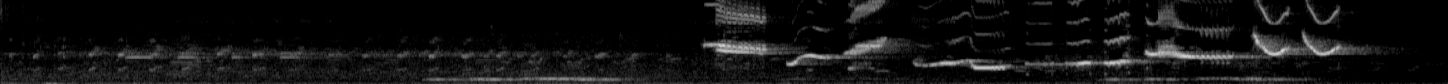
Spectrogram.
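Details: Oriental magpie-robin morning song in the forest-voice style with long notes, played for training birds to sing. A quiet start gives way to a loud run of varied high whistles and slurred notes, with a dove cooing low behind.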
